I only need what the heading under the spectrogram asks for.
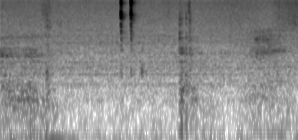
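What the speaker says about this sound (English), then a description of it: "So just type in audit" Keystrokes on a computer keyboard, a few scattered quiet clicks typed out one at a time in a quiet room, with no talking.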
